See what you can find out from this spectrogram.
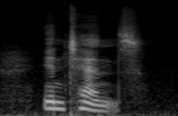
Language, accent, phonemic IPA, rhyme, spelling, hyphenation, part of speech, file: English, General American, /ɪnˈtɛns/, -ɛns, intense, in‧tense, adjective, En-us-intense.ogg
- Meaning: 1. Of a characteristic: extreme or very high or strong in degree; severe; also, excessive, towering 2. Of a thing: possessing some characteristic to an extreme or very high or strong degree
